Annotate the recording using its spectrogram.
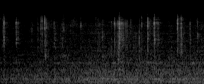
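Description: Several faint, light plastic clicks and taps as a Beast Wars II Lio Convoy transforming figure is handled and its parts are moved.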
